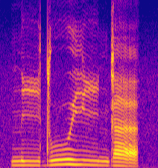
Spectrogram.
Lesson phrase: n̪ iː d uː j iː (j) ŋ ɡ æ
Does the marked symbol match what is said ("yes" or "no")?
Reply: no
